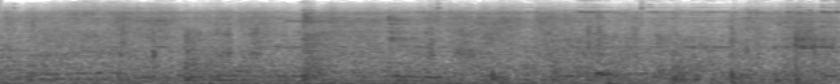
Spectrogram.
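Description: Covered shopping arcade ambience: a steady low rumble with faint distant voices and scattered footsteps.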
